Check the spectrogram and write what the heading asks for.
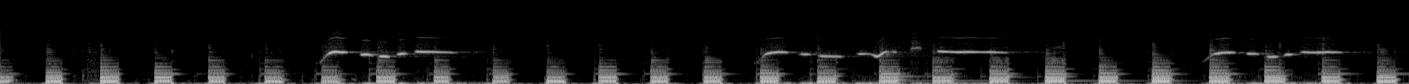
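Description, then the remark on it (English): The first rough bass fragment of a song sketch, written music first with no vocals: short, evenly spaced low notes pulsing in a steady loop, with a whistled melody drifting over it in three brief phrases. No voices. “The first bass fragment, that initial piece of frustration, sounded like this.”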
